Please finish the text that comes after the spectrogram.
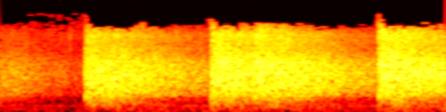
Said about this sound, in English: As the Lone Ranger Tonto and Clarabelle Hornblow reined up at the place where Jed Keller had been killed, they were suddenly startled by gunshots from the gully behind them.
